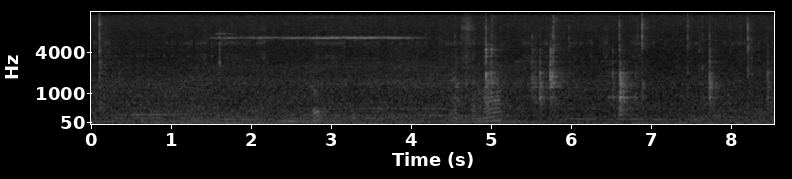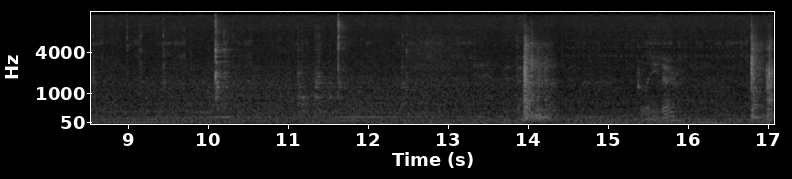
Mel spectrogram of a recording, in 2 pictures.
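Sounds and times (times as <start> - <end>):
small tools clicking and tapping: 4.9 - 10.4, 11.1 - 11.8.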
